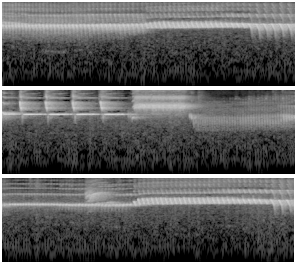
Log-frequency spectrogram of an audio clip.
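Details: Domestic canary song, played to encourage singing and readiness for mating: a long steady trill, a series of sharp clicking pulses, a high bright phrase, a softer low roll, then the steady trilling returns.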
